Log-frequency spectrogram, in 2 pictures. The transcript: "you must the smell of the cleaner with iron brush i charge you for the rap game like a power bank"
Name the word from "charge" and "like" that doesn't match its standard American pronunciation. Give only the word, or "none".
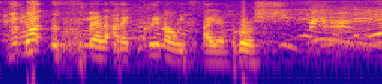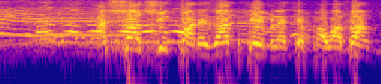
charge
